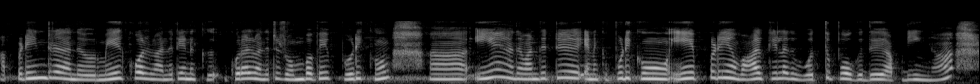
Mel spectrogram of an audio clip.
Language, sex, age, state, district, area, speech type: Tamil, female, 30-45, Tamil Nadu, Pudukkottai, rural, spontaneous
